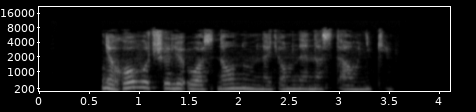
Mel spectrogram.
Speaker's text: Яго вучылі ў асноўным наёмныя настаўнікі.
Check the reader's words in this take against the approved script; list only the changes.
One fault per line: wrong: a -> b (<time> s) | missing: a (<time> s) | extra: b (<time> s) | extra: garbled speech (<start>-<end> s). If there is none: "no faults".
no faults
